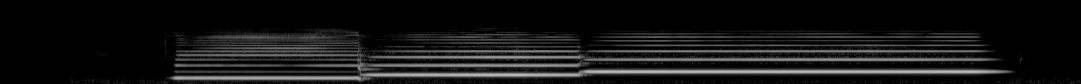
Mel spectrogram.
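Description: Clarinet playing three long, steady notes in the middle (clarion) register, each a step higher than the last, starting about two seconds in. The last note is held about four seconds and stops near the end. It is an embouchure exercise in which each note should keep the same clear tone as the one before.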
